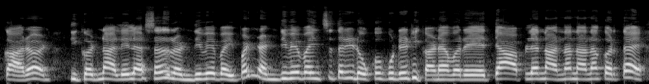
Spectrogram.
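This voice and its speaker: A woman's voice: on the high side, fairly even intonation, brisk. A woman chattily retelling a TV serial episode, addressing viewers and laughing at scenes. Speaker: serial recap narrator. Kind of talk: chatty storytelling recap.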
